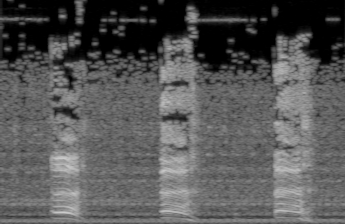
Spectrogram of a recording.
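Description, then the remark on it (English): A bus engine idles with a steady low rumble, broken three times by short, falling whining tones spaced about a second apart, heard clearly. “So the poor guy, when the bus comes, he gets on the bus and he's, getting up the steps.”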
